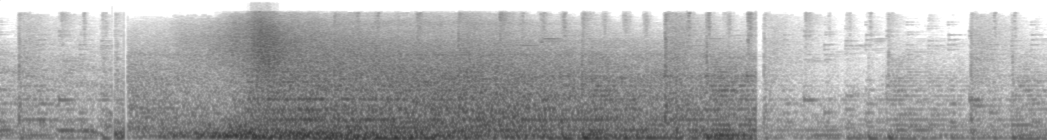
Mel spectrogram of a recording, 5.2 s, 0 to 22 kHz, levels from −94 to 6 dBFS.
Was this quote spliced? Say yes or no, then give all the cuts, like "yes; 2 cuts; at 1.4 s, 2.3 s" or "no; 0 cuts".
no; 0 cuts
